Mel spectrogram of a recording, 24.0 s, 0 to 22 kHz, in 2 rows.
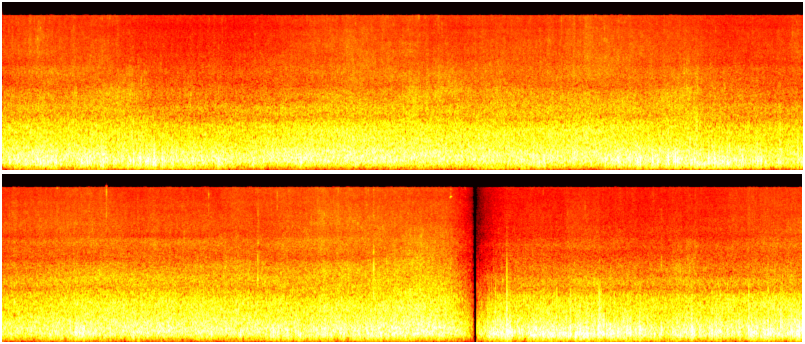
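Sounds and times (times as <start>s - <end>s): waves washing on rocky shore: 0.0s - 24.0s
wind buffeting microphone: 0.0s - 24.0s.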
